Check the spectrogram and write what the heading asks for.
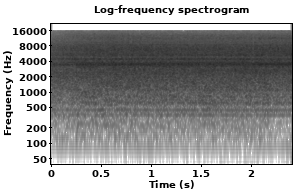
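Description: Paramotor engine and propeller running steadily in flight, a constant drone with a steady high whine.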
